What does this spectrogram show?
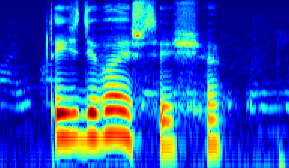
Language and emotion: Russian, neutral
